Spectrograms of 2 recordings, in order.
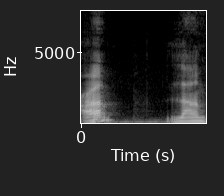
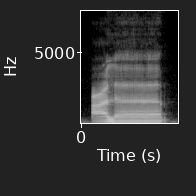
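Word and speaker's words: على: So ayn zabar a, lam kari zabar la, ala. So this ya right here, it does not have any harakat, so just ignore it.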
